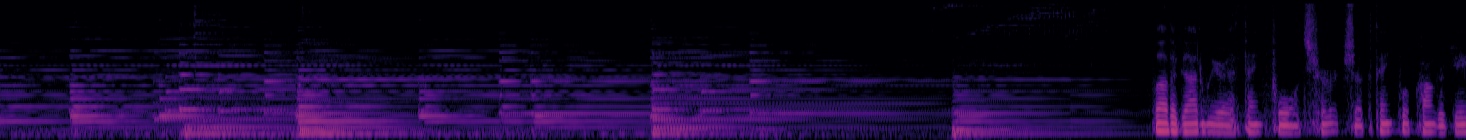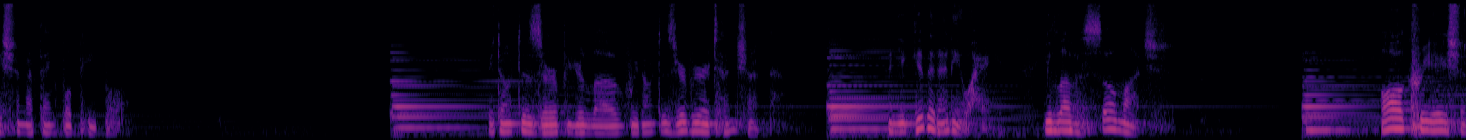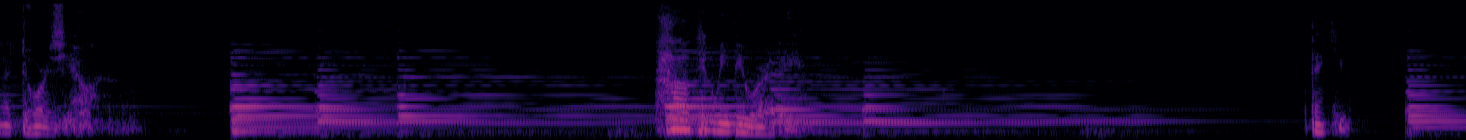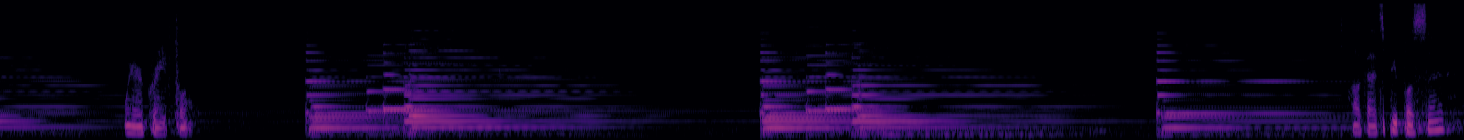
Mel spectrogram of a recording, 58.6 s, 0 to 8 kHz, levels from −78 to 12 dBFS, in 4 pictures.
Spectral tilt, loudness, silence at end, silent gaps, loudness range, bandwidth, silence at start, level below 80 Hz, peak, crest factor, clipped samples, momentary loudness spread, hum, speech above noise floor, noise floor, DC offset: -7 dB/octave; -44 LUFS; 0.05 s; none; 13 LU; 7.6 kHz; 0 s; -70 dBFS; -20 dBFS; 24 dB; under 0.1%; 21 LU; none; 41 dB; -82 dBFS; under 0.1%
